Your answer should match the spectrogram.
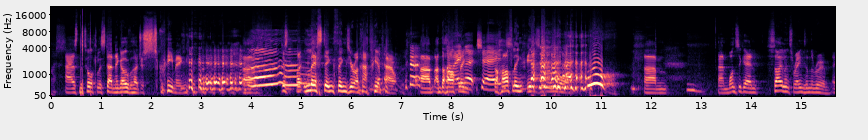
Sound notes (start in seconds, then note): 2.6 group laughs; 3.8 imitates wailing; 9.4 group laughs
